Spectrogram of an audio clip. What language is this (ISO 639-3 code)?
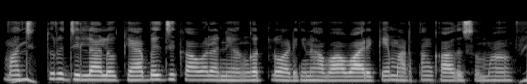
tel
